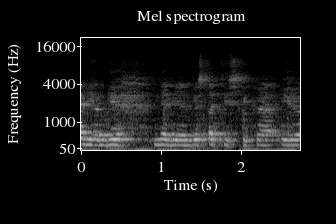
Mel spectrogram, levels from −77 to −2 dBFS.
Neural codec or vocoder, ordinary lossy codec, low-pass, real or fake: none; Opus, 24 kbps; 10.8 kHz; real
